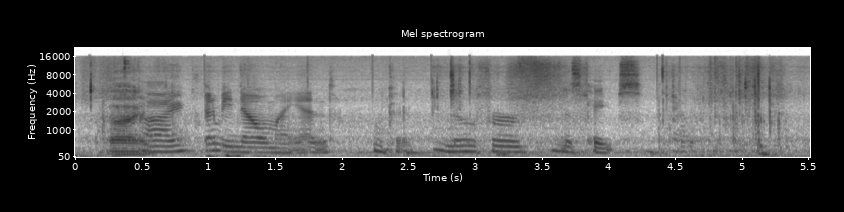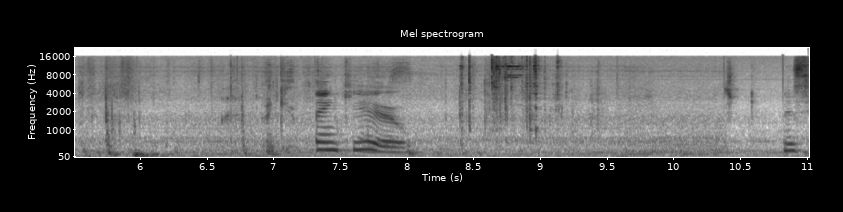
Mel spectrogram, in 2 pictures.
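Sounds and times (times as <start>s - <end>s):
papers rustling: 4.4s - 7.1s
metallic jingling: 8.6s - 9.2s.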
